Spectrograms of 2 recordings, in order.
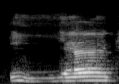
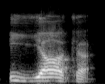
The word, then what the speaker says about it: إياك: حرف الكاف، فلا نقول إياك هنا الياء كأنه مفخم، لا هنا الياء مرقق. إياك نعبد إياك، وأيضا الكاف فلا نقول إياك، إياك إياك لا نقول إياك، وهذا خطأ.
